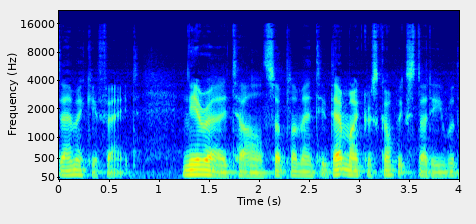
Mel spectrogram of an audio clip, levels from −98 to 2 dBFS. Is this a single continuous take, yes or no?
yes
